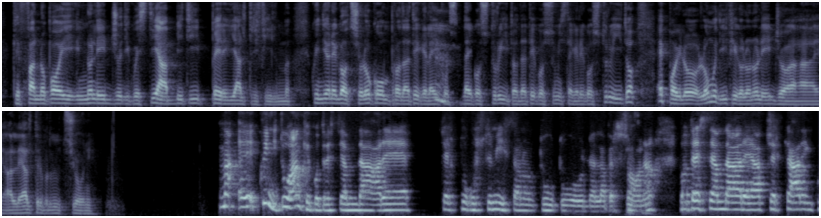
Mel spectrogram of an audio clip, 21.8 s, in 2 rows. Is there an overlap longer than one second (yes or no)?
no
